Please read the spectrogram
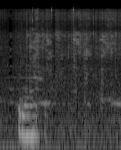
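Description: A man's short drawn-out hesitation sound, about half a second long, followed by faint rustling of apricot leaves as a hand moves among the branches.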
